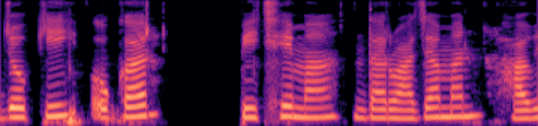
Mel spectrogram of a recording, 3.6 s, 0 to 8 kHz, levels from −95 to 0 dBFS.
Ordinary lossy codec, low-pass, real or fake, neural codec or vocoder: none; none; real; none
